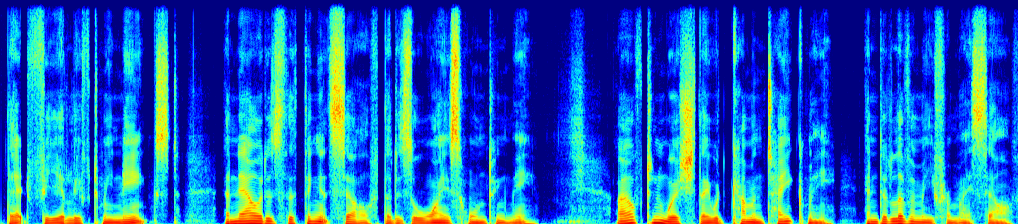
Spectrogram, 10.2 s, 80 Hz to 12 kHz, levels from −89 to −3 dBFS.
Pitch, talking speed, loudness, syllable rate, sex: 105 Hz, 185 wpm, -18 LUFS, 4.5 syllables/s, male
